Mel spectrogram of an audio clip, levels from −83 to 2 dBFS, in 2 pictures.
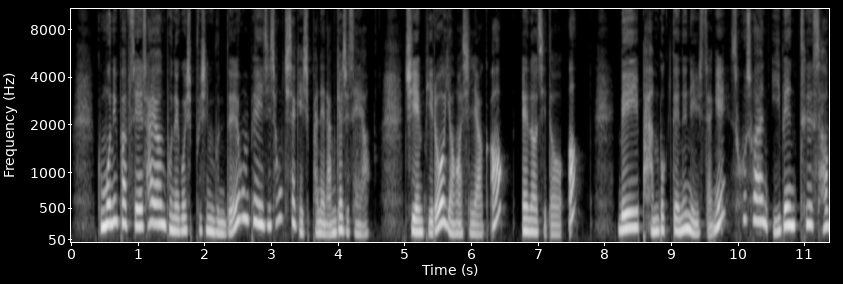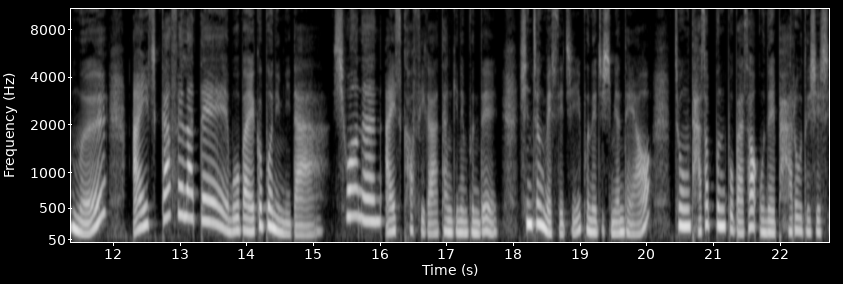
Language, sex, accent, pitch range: Korean, female, native, 160-255 Hz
